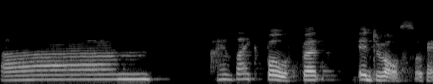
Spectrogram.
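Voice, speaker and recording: A woman with a Swedish accent, fairly high in pitch, at a very slow pace with fairly even intonation. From Sweden. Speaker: obstacle course racer. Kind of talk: interview.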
